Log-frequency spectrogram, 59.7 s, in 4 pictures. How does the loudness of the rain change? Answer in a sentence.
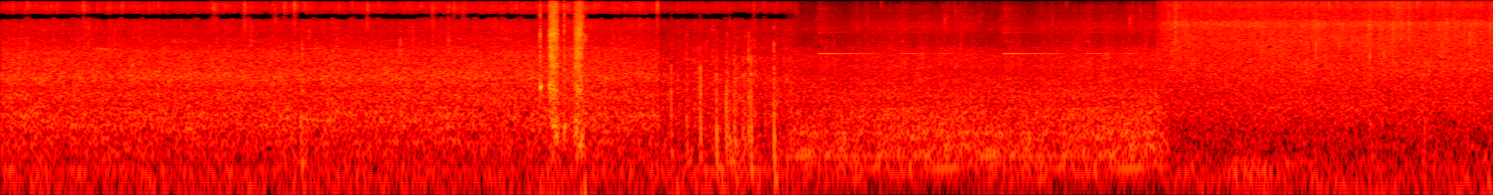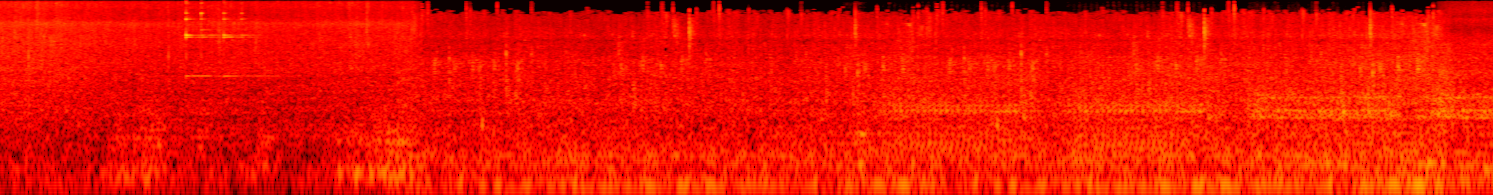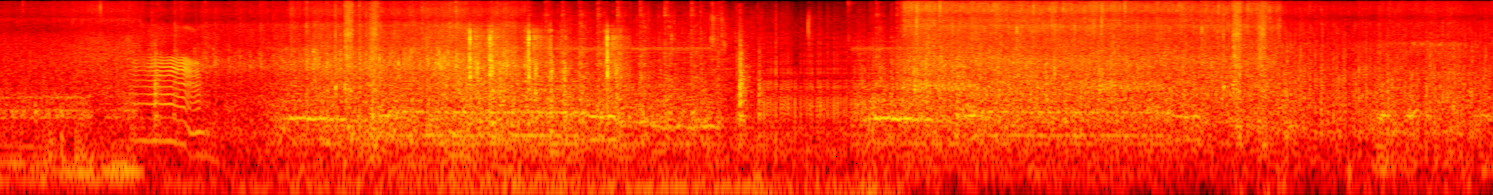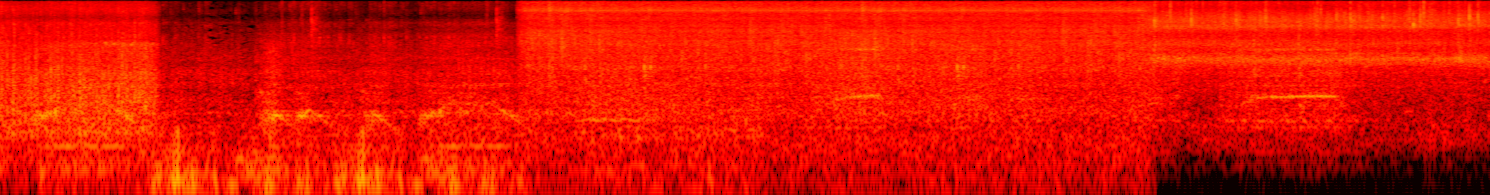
The volume of the rain goes up, then down.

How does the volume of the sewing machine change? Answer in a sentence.
The volume of the sewing machine goes up, then down.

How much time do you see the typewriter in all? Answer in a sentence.
You can hear the typewriter for 2 seconds altogether.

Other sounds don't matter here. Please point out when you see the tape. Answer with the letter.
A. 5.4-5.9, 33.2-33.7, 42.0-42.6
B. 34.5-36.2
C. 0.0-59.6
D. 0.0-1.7
A.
